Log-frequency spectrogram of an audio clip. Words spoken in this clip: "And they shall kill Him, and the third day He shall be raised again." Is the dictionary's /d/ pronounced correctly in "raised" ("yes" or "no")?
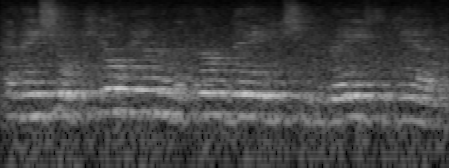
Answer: no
